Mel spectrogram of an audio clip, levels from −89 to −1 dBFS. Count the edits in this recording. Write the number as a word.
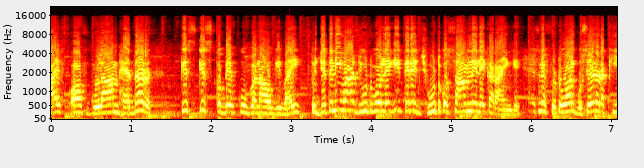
two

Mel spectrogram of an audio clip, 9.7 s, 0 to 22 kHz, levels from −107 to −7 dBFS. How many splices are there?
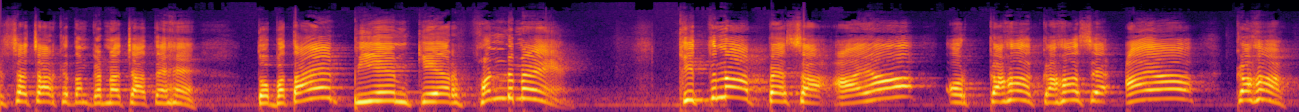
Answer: zero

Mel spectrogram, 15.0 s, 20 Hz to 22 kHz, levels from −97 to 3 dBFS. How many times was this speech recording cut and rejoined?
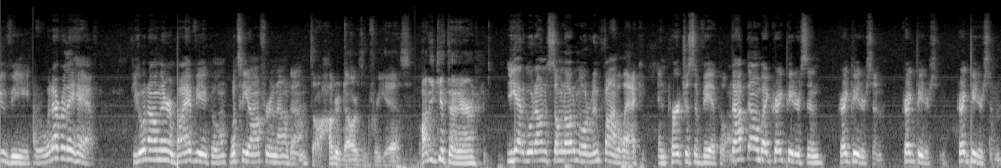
one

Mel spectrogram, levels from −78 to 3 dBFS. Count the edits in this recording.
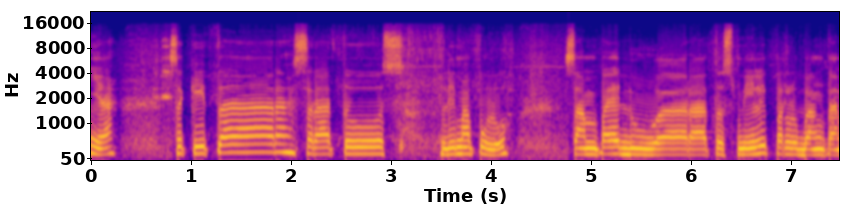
zero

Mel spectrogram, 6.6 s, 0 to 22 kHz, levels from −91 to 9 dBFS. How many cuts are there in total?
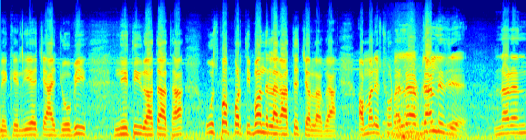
one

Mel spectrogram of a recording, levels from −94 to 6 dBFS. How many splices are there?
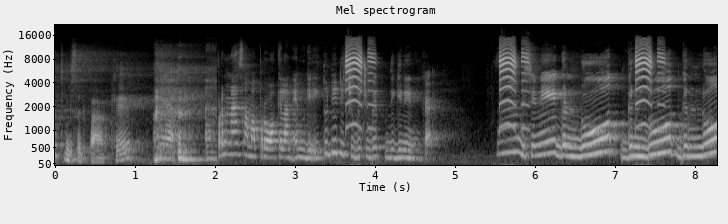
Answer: one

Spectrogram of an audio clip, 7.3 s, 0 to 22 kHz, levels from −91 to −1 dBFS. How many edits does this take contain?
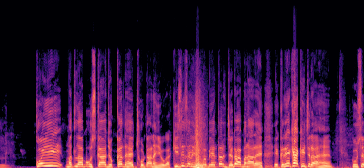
one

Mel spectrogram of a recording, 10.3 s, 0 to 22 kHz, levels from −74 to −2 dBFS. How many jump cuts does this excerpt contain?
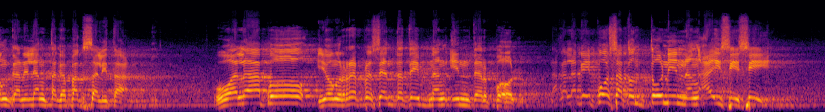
one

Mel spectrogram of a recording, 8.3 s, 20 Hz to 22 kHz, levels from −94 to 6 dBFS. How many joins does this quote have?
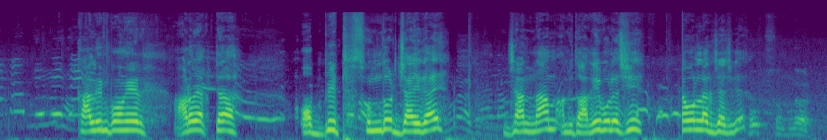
one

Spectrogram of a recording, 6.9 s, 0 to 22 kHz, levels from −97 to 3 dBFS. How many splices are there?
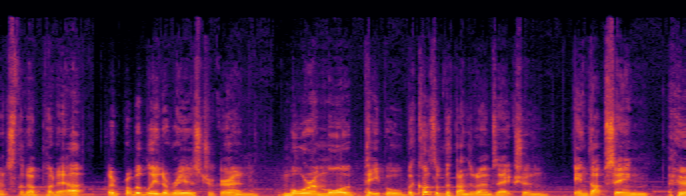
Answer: two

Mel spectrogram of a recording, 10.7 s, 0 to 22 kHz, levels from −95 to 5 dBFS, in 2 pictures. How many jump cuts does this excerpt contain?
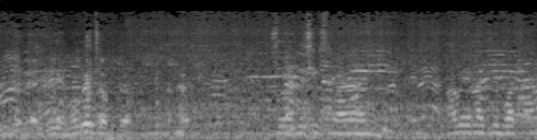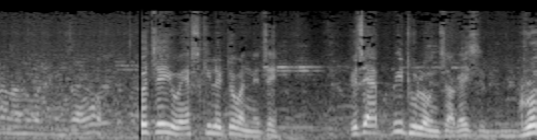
one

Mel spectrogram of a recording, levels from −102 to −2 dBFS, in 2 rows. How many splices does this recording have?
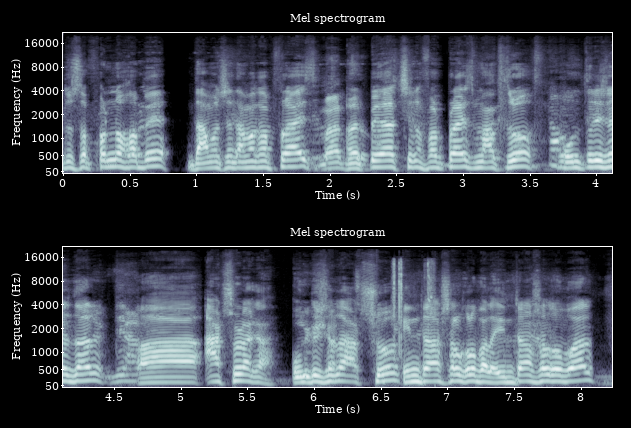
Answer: one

